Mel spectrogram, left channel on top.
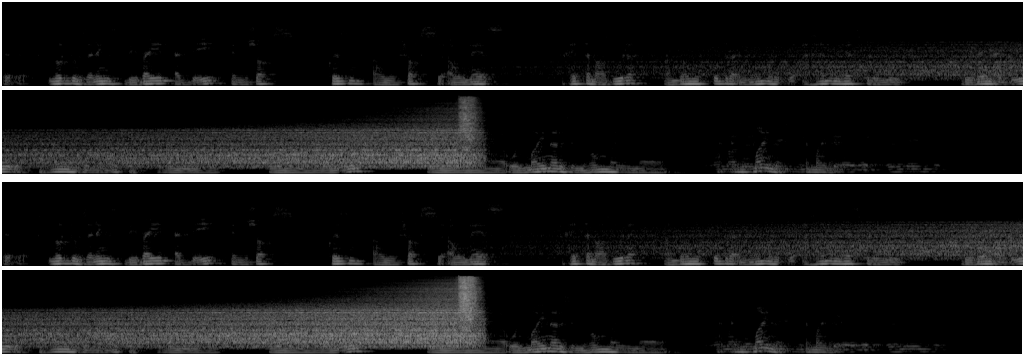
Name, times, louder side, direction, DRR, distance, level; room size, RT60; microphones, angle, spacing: voice 1, 0.0-2.9 3.3-9.0 9.6-12.4 12.9-14.0 14.5-16.9 17.3-18.6, equal, 5° right, 7 dB, 0.8 m, -48 dB
sound 1, 6.4-15.1, right 6 dB, 35° right, 0.7 m, -37 dB
voice 2, 17.2-19.6, equal, 55° left, -4 dB, 4.4 m, -60 dB
15.0 x 7.2 x 8.0 m, 0.40 s
head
